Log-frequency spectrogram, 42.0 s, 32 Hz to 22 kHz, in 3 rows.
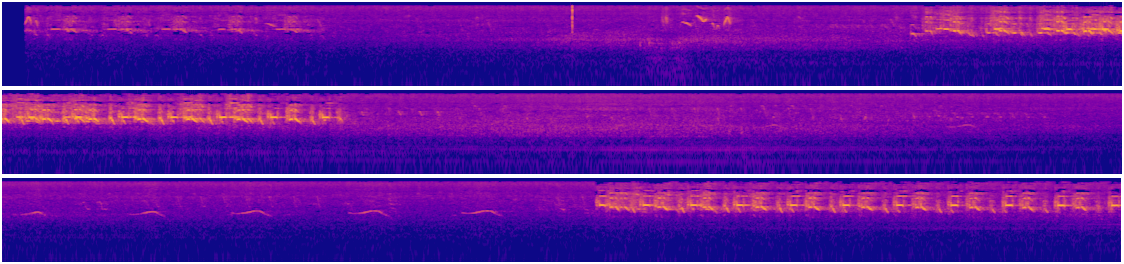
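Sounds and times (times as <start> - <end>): francolins chattering calls: 9.9 - 20.4, 35.4 - 41.9.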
